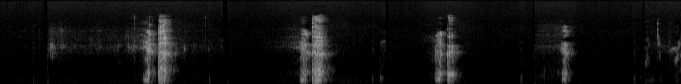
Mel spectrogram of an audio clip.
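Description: Five sharp, abrupt hiccup sounds at irregular intervals in a quiet room.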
